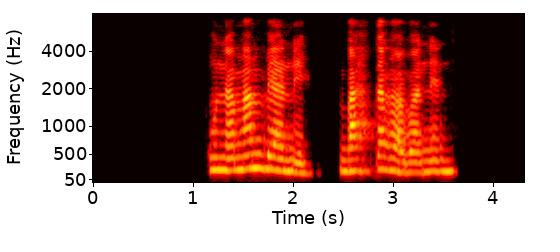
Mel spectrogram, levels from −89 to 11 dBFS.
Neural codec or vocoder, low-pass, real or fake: codec, 16 kHz, 4 kbps, FunCodec, trained on Chinese and English, 50 frames a second; 7.2 kHz; fake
